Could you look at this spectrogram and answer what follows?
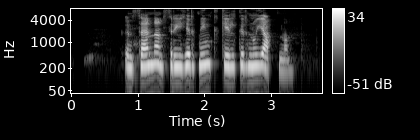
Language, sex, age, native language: Icelandic, female, 40-49, Icelandic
